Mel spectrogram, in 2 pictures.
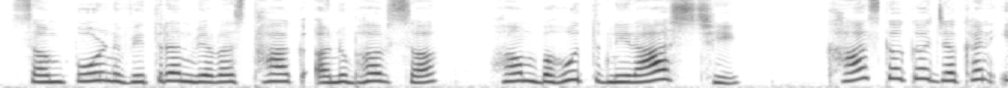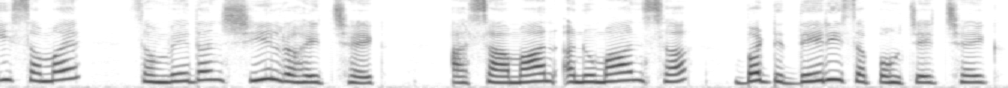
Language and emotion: Maithili, sad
